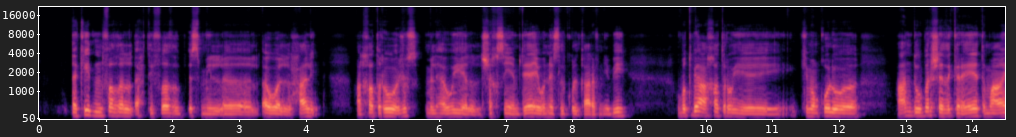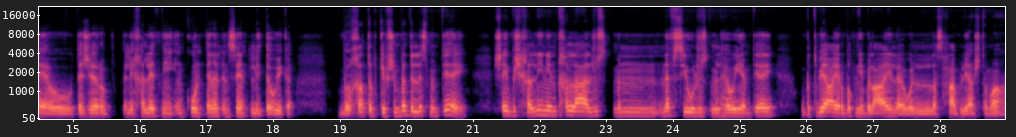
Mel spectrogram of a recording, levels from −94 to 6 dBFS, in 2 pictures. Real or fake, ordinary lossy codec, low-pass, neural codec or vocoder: fake; none; none; vocoder, 44.1 kHz, 128 mel bands, Pupu-Vocoder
